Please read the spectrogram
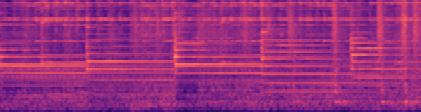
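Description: A percussion ensemble playing a slow, ringing melodic passage on tubular bells and other tuned mallet percussion, a new bell-like note struck every half second to a second, each ringing on. A low, steady rumble sits underneath.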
